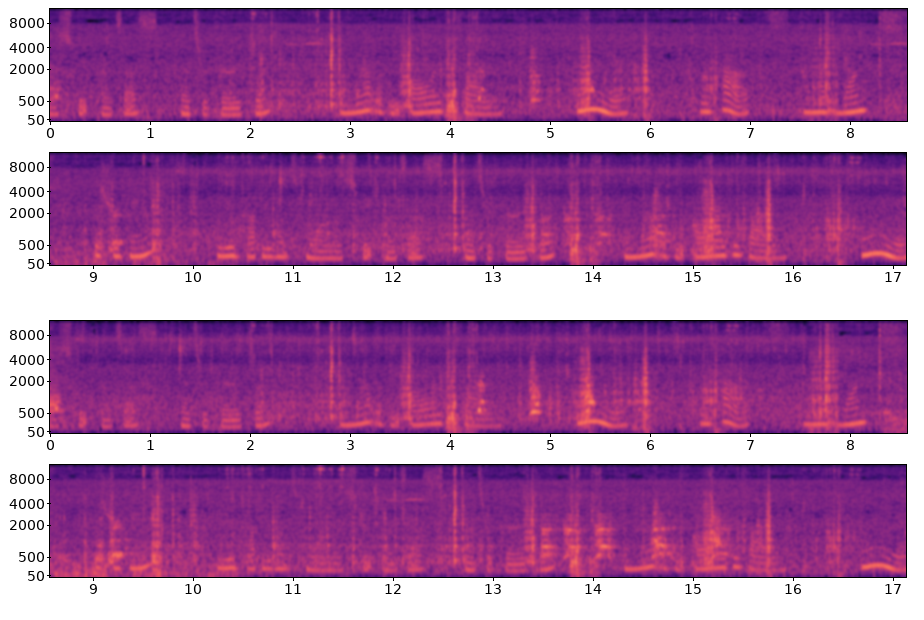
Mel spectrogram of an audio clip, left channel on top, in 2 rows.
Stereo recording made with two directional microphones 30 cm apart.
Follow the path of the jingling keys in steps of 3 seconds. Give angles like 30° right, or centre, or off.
20° left, 10° right, 40° right, 30° right, 10° right, 10° left.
